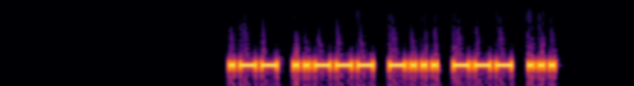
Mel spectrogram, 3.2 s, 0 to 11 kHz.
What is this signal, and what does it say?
Morse code, heard as a keyed tone, about 44 wpm, 700 Hz. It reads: W2BOS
